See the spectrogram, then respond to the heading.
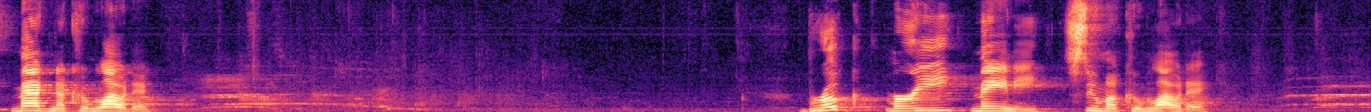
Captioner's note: applause; applause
